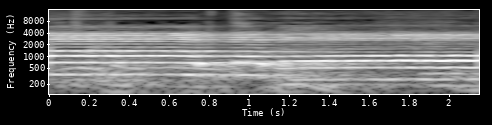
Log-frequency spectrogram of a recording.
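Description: Male a cappella choir singing in close harmony, holding long sustained chords and moving to a new chord about a second in.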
